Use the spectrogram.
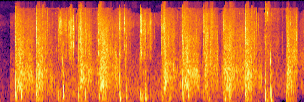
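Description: Footsteps crunching on dirt-mixed stone ground in the middle area of the Counter-Strike Anubis map, a steady run of close, evenly paced steps with no talk.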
